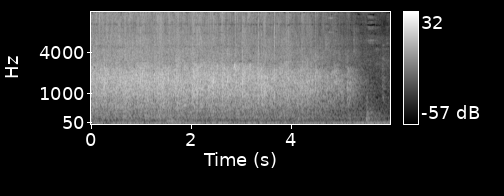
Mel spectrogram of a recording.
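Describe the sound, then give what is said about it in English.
A crowd at an AFL club event applauds the coaches and players in a dense, steady roar of clapping that holds strong for about five seconds, then thins and fades toward the end. “Round of applause for all the coaches and players.”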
